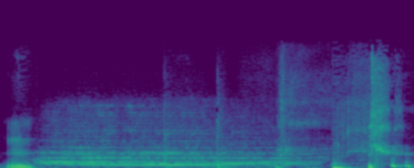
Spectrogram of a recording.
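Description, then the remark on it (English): A loud, sustained train horn blares for about three seconds, its steady harmonic tone holding, then cuts off; a brief clattering burst of rail noise follows at the end. “Give me an extra honk there.”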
